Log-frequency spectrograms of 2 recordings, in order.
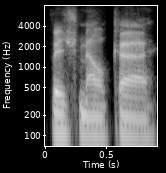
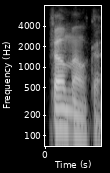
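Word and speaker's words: Vejmelka: So I think you want to just pretend the J is an H, so Vamelka. Oh, Yeah, no, okay, Velmelka.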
